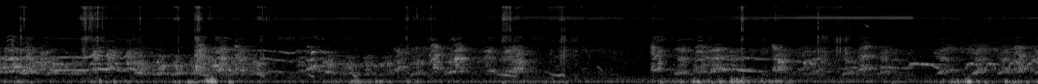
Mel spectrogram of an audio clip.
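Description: Chickens calling in the background: many short clucks and crowing calls one after another, over a thin steady high tone that stops near the end.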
